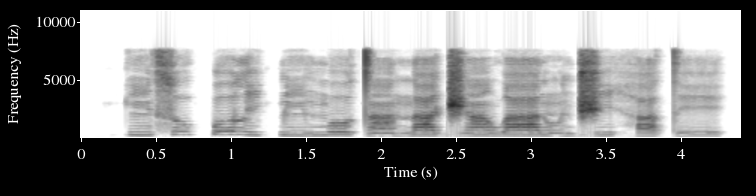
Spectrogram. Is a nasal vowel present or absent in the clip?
present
